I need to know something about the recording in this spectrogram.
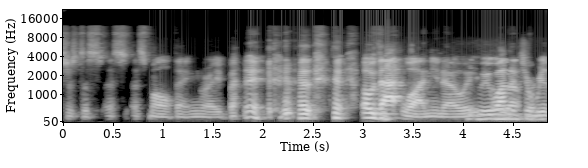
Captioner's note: laughs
